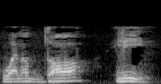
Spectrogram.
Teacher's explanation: اللام اللي هي اللام المشدده المفروض انها تبقى لامين. لازم اسمع لامين.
